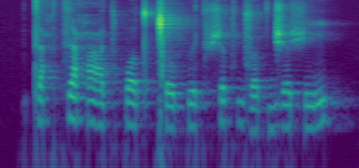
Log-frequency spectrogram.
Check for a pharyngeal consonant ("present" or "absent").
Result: present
